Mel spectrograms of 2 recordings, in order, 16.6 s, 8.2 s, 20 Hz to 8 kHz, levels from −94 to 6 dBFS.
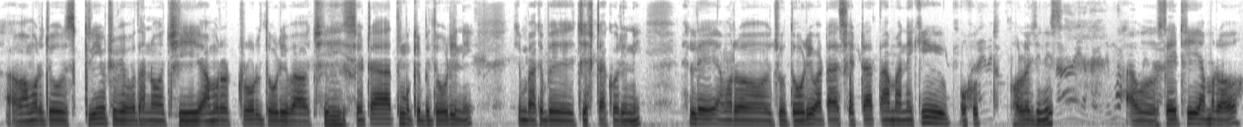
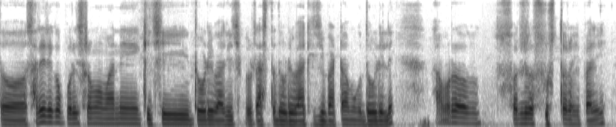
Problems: background conversations at intervals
